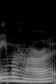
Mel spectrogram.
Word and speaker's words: Imahara: Well, Grant Imahara, if I'm pronouncing that name correctly.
